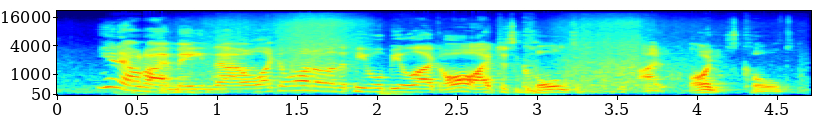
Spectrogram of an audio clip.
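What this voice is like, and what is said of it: Usual voice. Nothing is said of it.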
